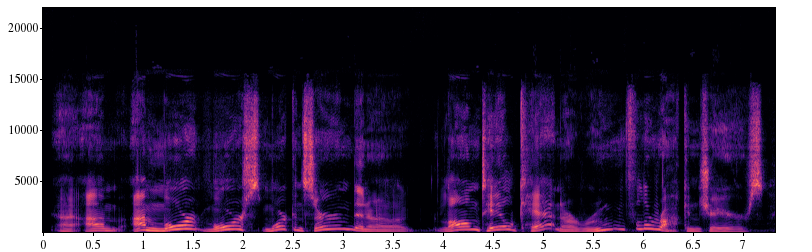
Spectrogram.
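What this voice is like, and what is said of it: Put-on Southern US accent. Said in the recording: “Southern accent, kind of like down like Georgia, you know, or Savannah ... if I could do my Southern accent guy”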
